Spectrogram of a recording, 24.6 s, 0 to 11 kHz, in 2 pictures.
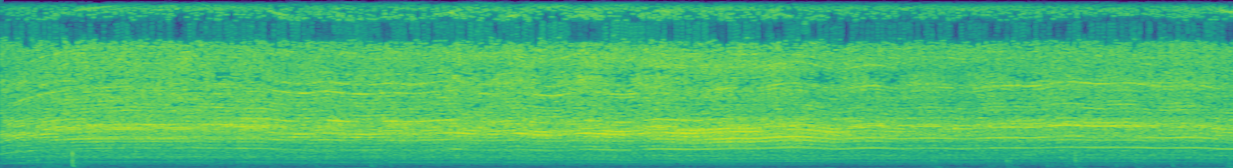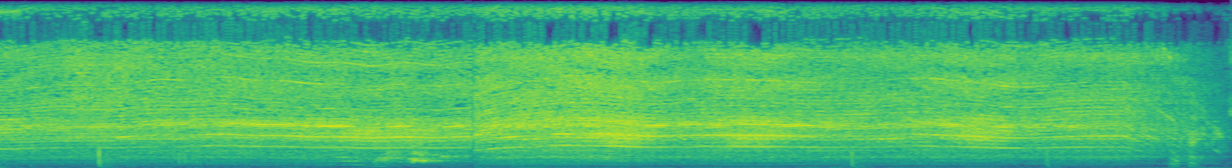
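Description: A stone polisher fitted with a 1500-grit Tile Doctor six-inch burnishing pad, run at higher speed with light pressure, gives a steady, close, high-pitched whine for the whole stretch, broken by a few brief knocks.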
